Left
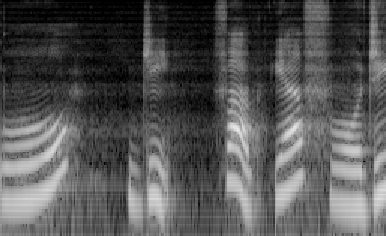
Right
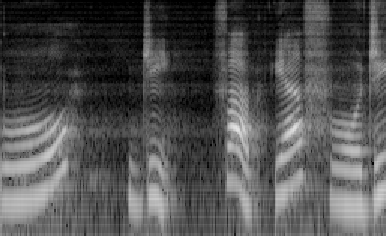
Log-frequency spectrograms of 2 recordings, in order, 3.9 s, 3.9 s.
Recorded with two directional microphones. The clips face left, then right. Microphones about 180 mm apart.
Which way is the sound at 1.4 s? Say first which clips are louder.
Left 5 dB; 45° left (ahead or behind).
